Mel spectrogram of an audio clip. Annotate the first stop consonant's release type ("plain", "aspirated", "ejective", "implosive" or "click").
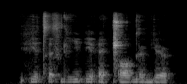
ejective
